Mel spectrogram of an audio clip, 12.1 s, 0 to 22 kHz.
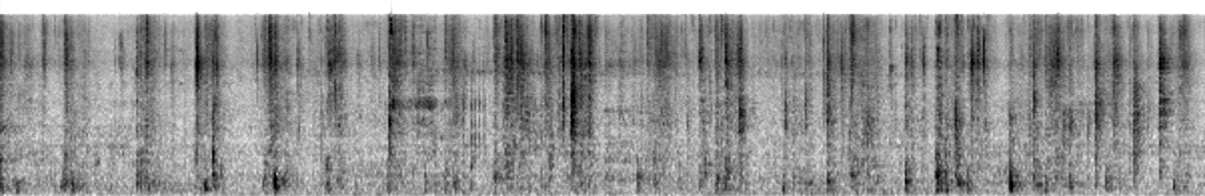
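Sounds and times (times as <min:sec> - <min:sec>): footsteps crunching over debris: 0:00.0 - 0:12.0.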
